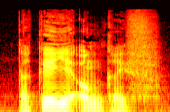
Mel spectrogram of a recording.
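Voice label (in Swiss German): "geje", Bas Rhin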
